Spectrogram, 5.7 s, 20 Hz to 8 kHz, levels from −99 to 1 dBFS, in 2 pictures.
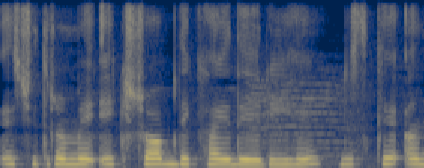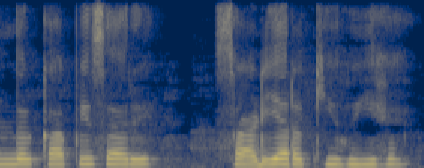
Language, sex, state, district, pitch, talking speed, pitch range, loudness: Hindi, female, Bihar, Gaya, 250 Hz, 180 wpm, 245-260 Hz, -30 LUFS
